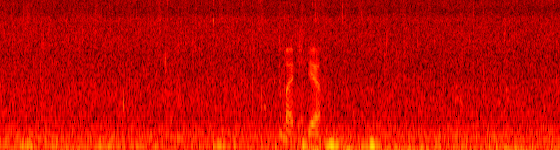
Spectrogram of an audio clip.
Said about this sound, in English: This rain is making my game die.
